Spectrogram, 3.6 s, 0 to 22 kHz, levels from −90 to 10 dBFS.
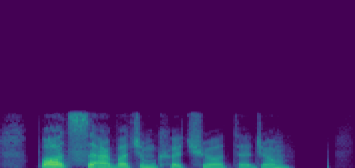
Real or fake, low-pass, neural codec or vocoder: fake; 7.2 kHz; codec, 16 kHz, 0.4 kbps, LongCat-Audio-Codec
